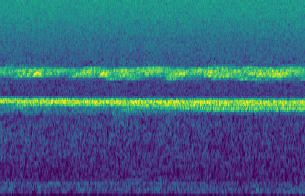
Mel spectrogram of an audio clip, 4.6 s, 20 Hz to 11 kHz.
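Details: Night chorus of spring peepers in Michigan, April 2025, a continuous high-pitched ringing band with one unbroken lower American toad trill running through the whole moment over faint low background noise.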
